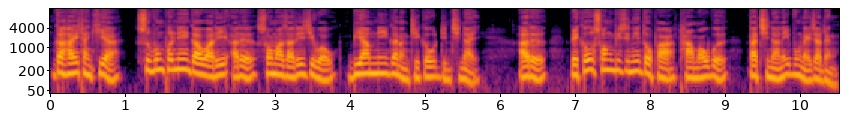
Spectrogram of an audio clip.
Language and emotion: Bodo, neutral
